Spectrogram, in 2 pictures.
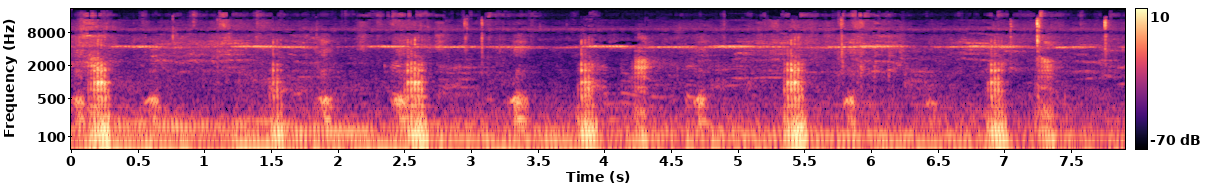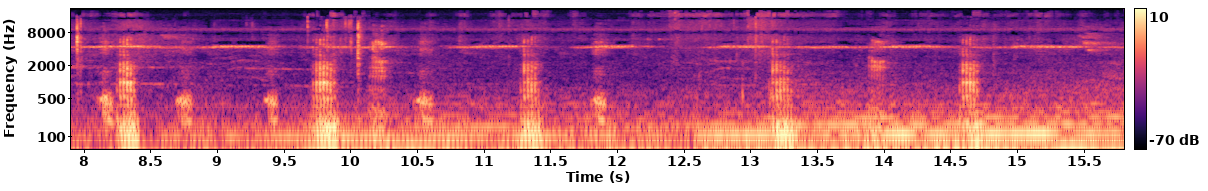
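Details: Short, low grunts from free-range native black pigs in Albay come irregularly, about forty a minute, with a steady high-pitched hum throughout and a few faint voices.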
